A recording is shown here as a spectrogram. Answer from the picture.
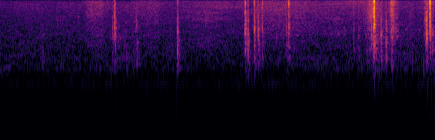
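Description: Handling noise of a handheld camera being moved about: a few scattered soft clicks and taps, the sharpest one near the end, over a faint steady hum.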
